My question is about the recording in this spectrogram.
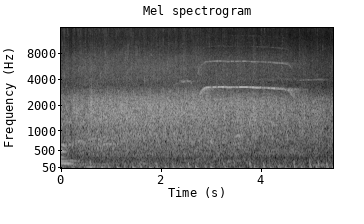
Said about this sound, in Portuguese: Palmas de novo, galera.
